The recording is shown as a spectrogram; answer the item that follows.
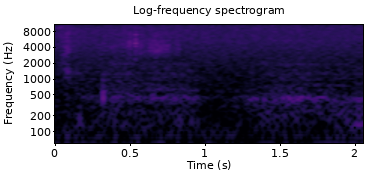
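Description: Near silence: room tone, with one faint tick about a third of a second in.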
